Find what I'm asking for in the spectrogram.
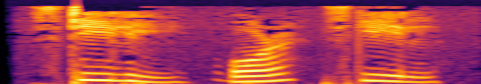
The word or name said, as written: stele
